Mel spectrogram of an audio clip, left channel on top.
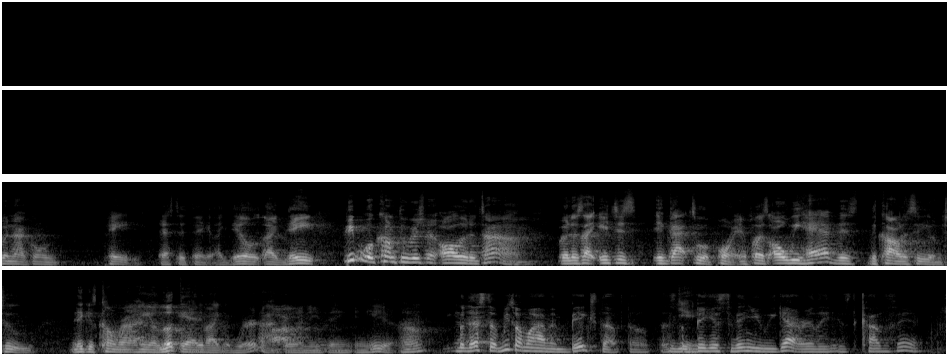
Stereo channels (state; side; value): silent; left; digital silence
